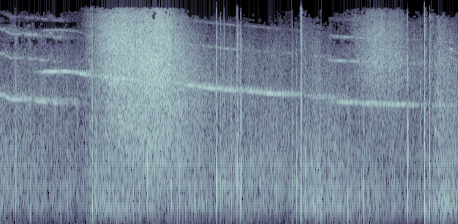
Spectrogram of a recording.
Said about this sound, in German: So, damit ist die ganze Knallerei wieder verpufft.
